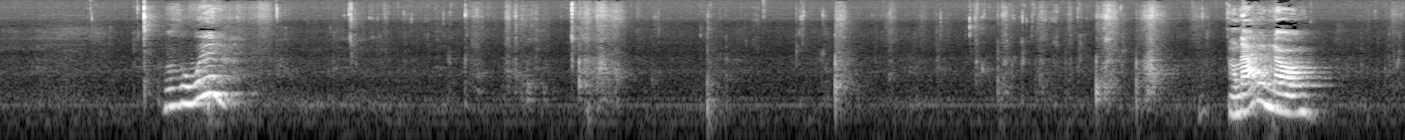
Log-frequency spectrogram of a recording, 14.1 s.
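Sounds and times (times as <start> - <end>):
soft mouth clicks and smacks: 1.3 - 1.6, 2.7 - 4.8, 9.3 - 10.9
person chewing and eating: 2.6 - 12.3, 13.5 - 14.0.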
